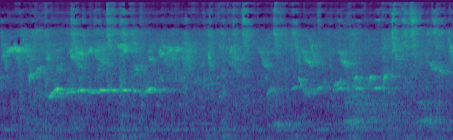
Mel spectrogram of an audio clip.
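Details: Aceh white-rumped shama from Tangse, Aceh, countering a rival in song: a long sustained level whistle, then scattered softer notes and short whistled phrases over a low hum.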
